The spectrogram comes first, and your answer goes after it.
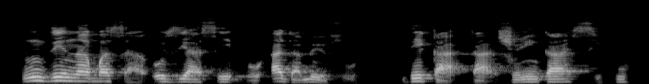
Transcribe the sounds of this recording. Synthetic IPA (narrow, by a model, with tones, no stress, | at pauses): n̩˦dɪ˦na˦ɡ͡ba˦sa˨o˦zi˦a˨sɪ˦bʊ˨a˦ɡa˨m˦e˨fṵ˨ | dɪ˦ka̰˨ka̰˨sʊ˨ɪ˦ŋ̩˦ka˦si˨k̚ʷu˦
